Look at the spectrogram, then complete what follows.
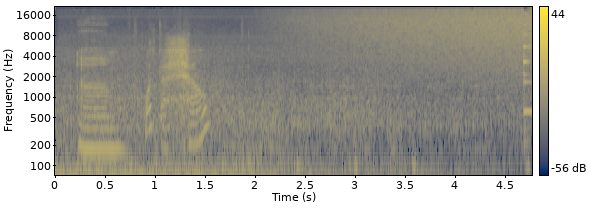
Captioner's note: TV static; doorbell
